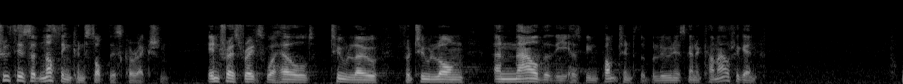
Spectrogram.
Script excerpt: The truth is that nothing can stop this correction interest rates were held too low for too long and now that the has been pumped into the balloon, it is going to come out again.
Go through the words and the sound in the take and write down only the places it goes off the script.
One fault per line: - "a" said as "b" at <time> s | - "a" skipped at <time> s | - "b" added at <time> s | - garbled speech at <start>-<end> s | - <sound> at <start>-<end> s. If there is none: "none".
none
